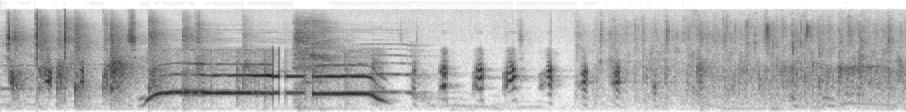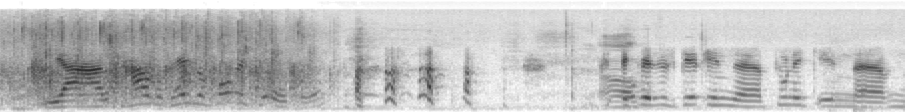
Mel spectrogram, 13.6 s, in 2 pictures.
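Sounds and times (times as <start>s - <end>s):
laughter: 0.0s - 1.2s, 1.9s - 10.5s
applause: 0.0s - 2.0s, 4.3s - 9.6s
speech: 7.2s - 9.6s, 11.4s - 13.5s.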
